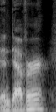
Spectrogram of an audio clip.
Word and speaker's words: NDVR: In February 2020, I left AQR and joined Endeavor. It's spelled NDVR. It's devoweled because we're a modern wealth optimization firm.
